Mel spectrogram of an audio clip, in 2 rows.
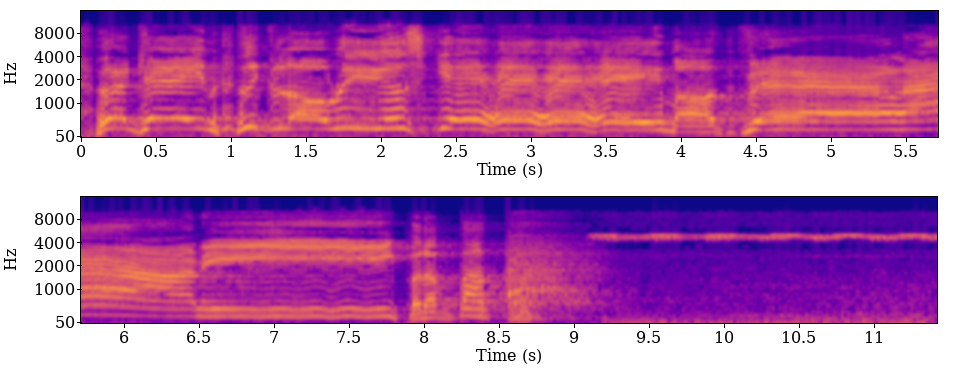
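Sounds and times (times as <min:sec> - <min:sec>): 
speech: 0:00.1 - 0:05.8, 0:06.5 - 0:08.8
crickets chirping with a high-pitched trill at night: 0:08.8 - 0:11.4.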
